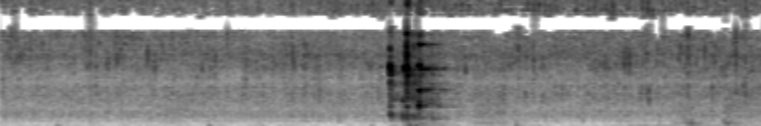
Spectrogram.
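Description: Chopped tomatoes frying in hot oil in a pan, a steady soft sizzle. A little past halfway there is a brief clatter as salt and dried fenugreek leaves are tipped in from a glass bowl.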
